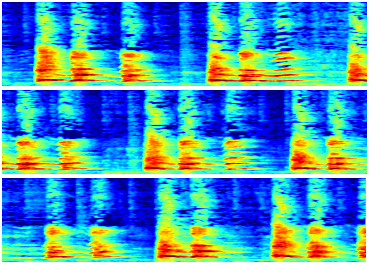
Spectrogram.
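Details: Dog vocalising in front of a television in clustered bursts of two or three quick yelping, wavering notes, with groups spaced about every one and a half seconds.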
